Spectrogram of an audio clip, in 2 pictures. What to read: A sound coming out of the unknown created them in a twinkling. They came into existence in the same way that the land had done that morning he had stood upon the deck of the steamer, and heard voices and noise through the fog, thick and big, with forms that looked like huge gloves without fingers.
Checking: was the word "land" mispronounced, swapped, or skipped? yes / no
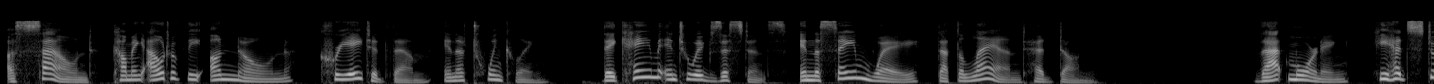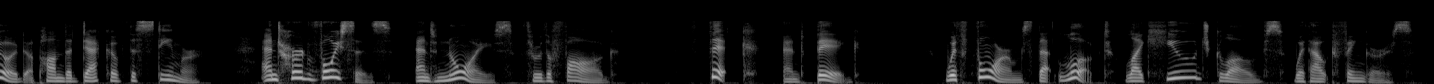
no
